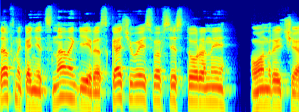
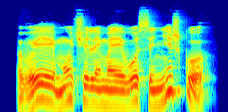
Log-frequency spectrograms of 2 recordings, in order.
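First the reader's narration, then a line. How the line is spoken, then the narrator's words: Sleepy butcher asking. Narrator (Russian): спросил мясник заспанным голосом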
